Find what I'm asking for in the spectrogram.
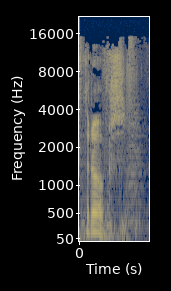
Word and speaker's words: Torx: T-H-R-O-X. – Ah, es que es Torx. Madre mía. Es que, claro, con esa pronunciación...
